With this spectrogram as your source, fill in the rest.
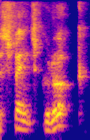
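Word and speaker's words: Svensk Rök: think about the Rook, the Svensk Rook, because that is the proper way of pronouncing it, of course.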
